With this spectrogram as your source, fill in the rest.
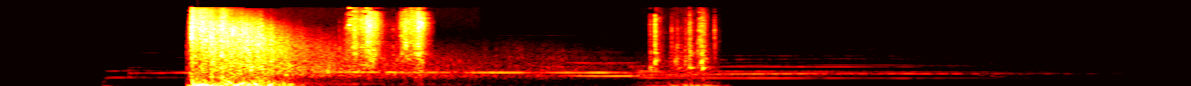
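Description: A rifle fires a single shot that rings on and fades.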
